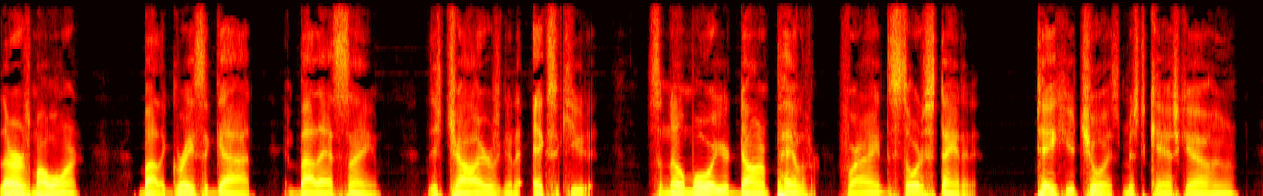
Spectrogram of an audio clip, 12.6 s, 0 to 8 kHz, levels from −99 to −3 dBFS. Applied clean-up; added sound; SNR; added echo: none; none; none; none.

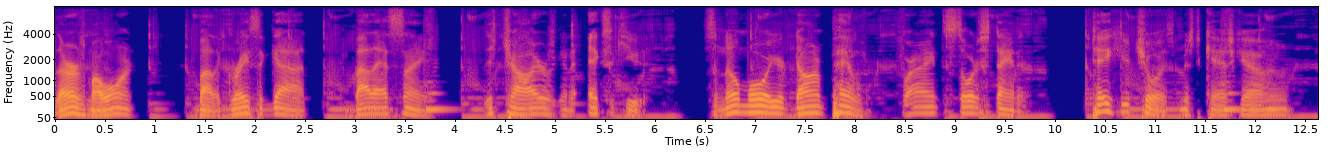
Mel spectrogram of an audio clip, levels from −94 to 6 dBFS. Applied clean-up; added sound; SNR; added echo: classical method Wiener filter.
